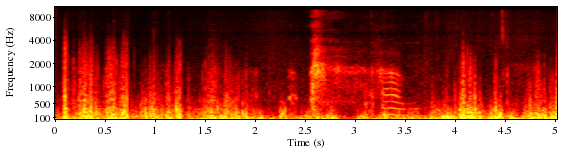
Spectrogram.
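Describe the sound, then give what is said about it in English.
Strong wind buffets a phone microphone partly covered by a hand, making heavy, rumbling gusts that blur together under a person talking. “it's so windy, I've sort of got my hand over my nose and over the phone hoping that's protecting it”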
